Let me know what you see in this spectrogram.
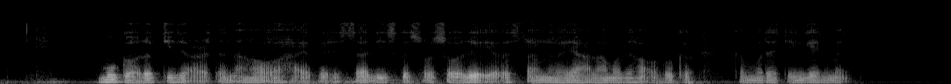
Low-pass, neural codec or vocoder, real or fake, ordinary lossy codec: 7.2 kHz; codec, 16 kHz, 0.4 kbps, LongCat-Audio-Codec; fake; none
